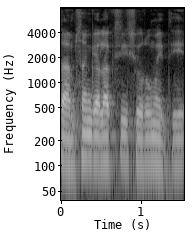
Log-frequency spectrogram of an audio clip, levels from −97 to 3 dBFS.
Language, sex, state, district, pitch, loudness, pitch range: Kannada, male, Karnataka, Belgaum, 110 Hz, -32 LUFS, 105-115 Hz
